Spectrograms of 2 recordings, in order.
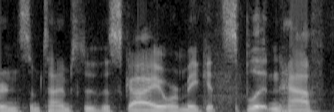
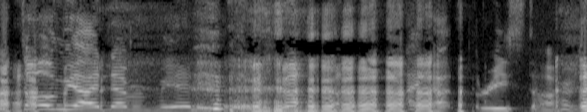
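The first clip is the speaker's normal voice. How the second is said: much higher, laughing mock brag; mock gloating son; 14 semitones higher, slower than usual. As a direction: brag to mom while laughing. Mocking friend's gloating phone call.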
